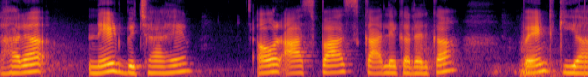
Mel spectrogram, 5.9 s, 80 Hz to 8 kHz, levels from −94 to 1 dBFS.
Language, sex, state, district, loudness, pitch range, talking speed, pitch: Hindi, female, Uttar Pradesh, Muzaffarnagar, -18 LUFS, 200-230 Hz, 120 wpm, 205 Hz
